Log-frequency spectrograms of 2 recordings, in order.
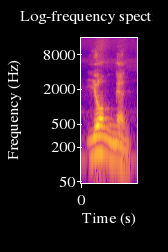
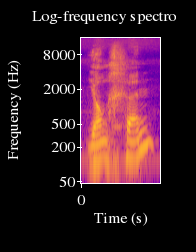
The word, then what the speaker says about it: jongen: Remember how I said the J is pronounced like a Y sound? So this is pronounced jongen. Jongen. But now you may be saying, wait a second. Didn't you just teach that the G is more like a rough H? Shouldn't this be pronounced jongen? Not in this case. The NG here is just like the NG in English. Jongen.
